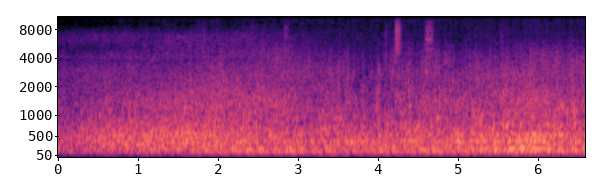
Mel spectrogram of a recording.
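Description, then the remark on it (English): A boat cutting across open ocean water, heard as a steady, loud rush of churning spray and wind with a low continuous rumble underneath, unbroken throughout and with no voices. “We can take this boat.”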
